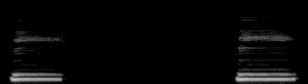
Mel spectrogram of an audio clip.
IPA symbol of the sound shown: l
